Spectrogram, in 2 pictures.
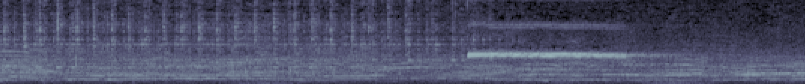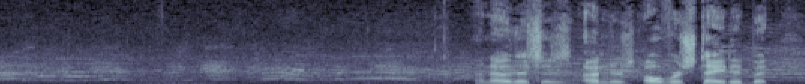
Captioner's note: applause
